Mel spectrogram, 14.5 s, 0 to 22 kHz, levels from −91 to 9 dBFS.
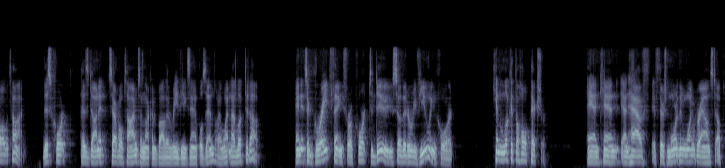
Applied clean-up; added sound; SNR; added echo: neural mask model DeepFilterNet 3.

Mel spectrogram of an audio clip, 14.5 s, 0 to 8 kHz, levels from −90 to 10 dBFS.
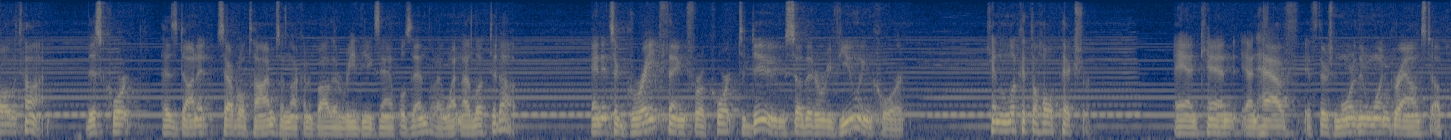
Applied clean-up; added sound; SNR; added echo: none; Bowed string instrument + Bowed string instrument; 11 dB; none.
